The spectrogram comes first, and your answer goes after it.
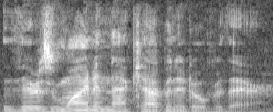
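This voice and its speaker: A man's voice: fairly low pitch, a little fast, noisy background, natural voice. A man playing an awkward, hesitant and bemused businessman at home in an audio roleplay. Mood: awkward, uneasy.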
